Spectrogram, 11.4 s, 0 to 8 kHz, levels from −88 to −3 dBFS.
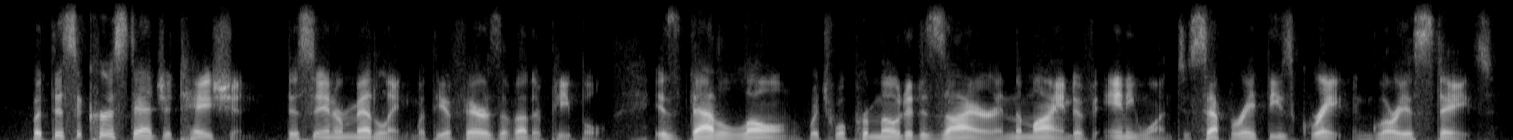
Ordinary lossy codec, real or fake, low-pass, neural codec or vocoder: Opus, 16 kbps; real; 7.2 kHz; none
